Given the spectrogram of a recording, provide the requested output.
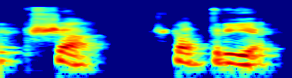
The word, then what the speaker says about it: क्षत्रिय: हम गलती करते हैं श में कई लोग क्या बोलते हैं छ बोलते हैं इसको जैसे क्षत्रिय तो कई लोग क्या बोलते हैं क्षत्रिय है ना तो क्षत्रिय नहीं है क्ष है ठीक है तो यहां पे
